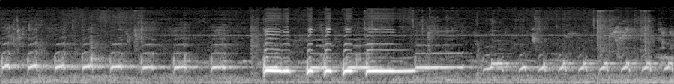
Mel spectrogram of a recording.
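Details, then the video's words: Bangkok-strain zebra dove, a female calling the male, singing actively: soft repeated coos about four per second, then a loud burst of clipped staccato notes ending in a long level coo, followed by quieter cooing from other doves. "PERKUTUT BANGKOK GACOR SUARA JERNIH MENGUNDANG BUNYI"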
